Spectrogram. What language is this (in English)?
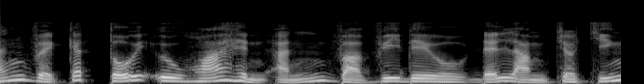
Vietnamese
